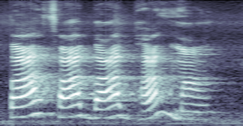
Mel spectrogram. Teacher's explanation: प, फ, ब, भ, म का उच्चारण स्थान ओष्ठ से होता है।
